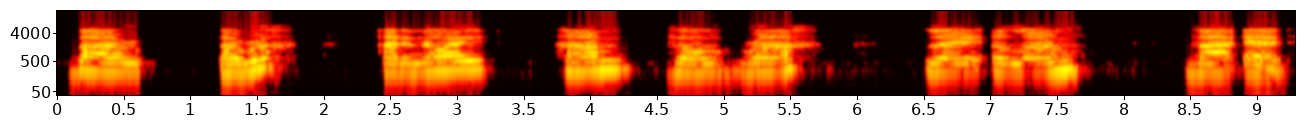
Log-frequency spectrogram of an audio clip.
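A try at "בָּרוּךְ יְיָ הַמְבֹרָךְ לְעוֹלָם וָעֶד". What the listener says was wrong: Nice job.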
